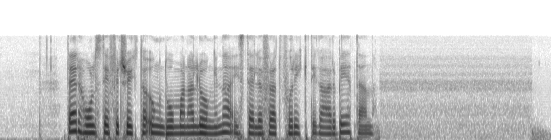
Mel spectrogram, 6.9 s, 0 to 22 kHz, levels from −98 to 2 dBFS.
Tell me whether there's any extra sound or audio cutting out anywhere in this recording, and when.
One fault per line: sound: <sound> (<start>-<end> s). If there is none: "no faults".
no faults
